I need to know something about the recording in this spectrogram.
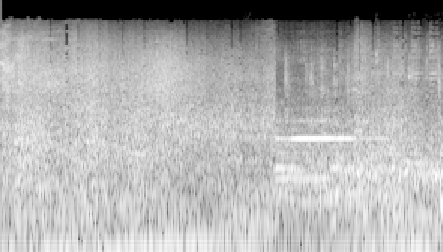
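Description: Film sound effect of a spacecraft's oxygen tank exploding: a loud, sustained rumble with heavy deep bass and hiss. About three seconds in, a brief steady tone sounds over it.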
